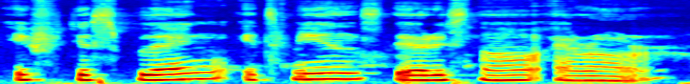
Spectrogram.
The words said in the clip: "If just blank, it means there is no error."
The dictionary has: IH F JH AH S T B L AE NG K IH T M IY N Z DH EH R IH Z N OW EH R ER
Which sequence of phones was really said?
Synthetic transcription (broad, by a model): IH F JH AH S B L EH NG IH T M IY N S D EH R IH S N OW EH R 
